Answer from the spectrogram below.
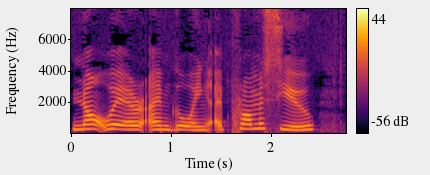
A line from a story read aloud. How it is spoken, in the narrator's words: said Harry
